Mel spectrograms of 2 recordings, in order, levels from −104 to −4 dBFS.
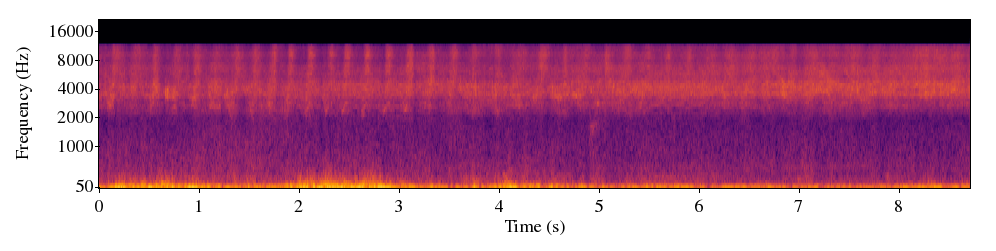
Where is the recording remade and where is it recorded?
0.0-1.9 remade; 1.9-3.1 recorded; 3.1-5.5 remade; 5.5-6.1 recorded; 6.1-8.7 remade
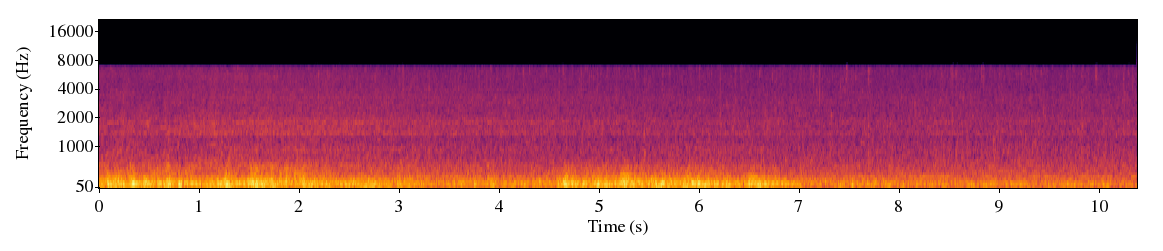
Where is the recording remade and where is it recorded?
0.0-1.2 remade; 1.2-10.4 recorded

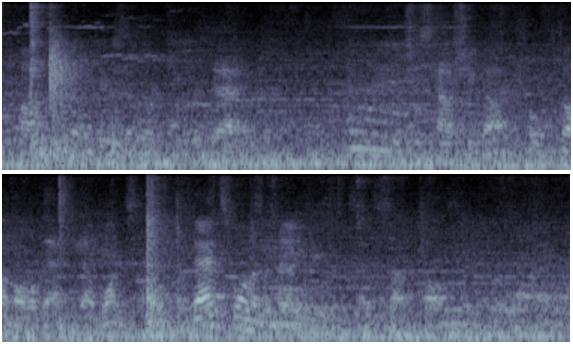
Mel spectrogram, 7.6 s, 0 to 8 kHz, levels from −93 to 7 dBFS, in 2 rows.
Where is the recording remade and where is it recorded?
0.0-7.6 remade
